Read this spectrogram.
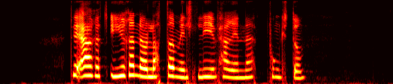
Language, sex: Norwegian, female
